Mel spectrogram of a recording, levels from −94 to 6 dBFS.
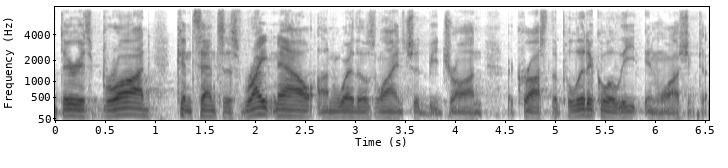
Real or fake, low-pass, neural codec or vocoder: fake; 7.2 kHz; codec, 16 kHz, 16 kbps, FreqCodec, larger model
